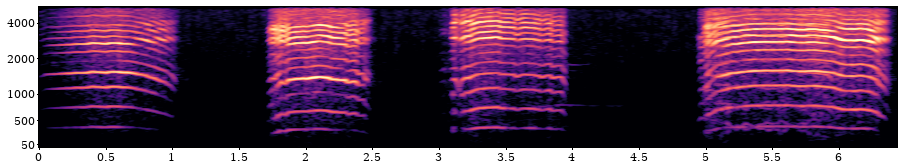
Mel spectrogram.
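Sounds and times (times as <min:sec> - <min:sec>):
lamb: 0:00.0 - 0:01.1, 0:01.7 - 0:06.4.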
